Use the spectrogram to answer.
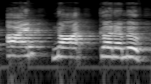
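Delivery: slow, frozen word-by-word delivery; acting paralyzed. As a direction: mimic being too stiff to move. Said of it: "I felt paralyzed".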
